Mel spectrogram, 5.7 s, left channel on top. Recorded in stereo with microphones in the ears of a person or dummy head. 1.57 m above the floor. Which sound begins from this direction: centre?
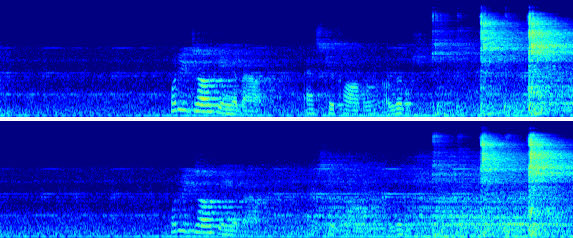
Scissors, at 4.3 s.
